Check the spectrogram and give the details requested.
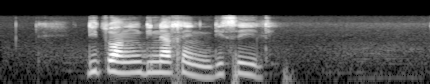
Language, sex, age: Tswana, male, 18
